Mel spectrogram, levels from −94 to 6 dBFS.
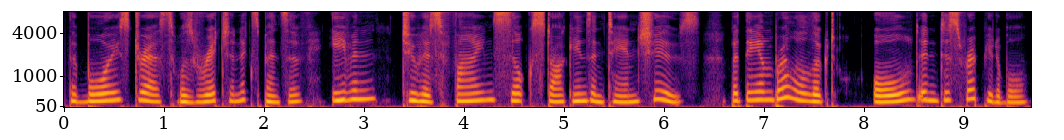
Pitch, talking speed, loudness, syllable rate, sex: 225 Hz, 145 wpm, -17 LUFS, 4.1 syllables/s, female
